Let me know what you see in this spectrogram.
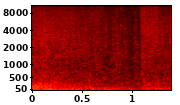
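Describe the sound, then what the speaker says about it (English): Hand mortars firing in a real-time strategy game, a deep booming blast with a rumbling tail, fairly loud against the battle's background noise. "Here come the loud as fuck hand mortars."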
